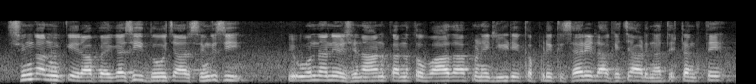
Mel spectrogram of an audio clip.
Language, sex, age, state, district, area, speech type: Punjabi, male, 60+, Punjab, Bathinda, rural, spontaneous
